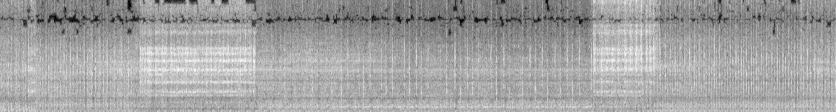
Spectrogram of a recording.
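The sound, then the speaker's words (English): A motorcycle engine runs steadily at low revs, a continuous mid-pitched rumble with a rough, pulsing texture that stays even in loudness from start to finish. “the bike is leaned to the left. When I wanna take off, I'm gonna shift my weight onto my right side, put my right foot down, and I'm gonna shift into first gear. Looks like this. And we're off.”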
